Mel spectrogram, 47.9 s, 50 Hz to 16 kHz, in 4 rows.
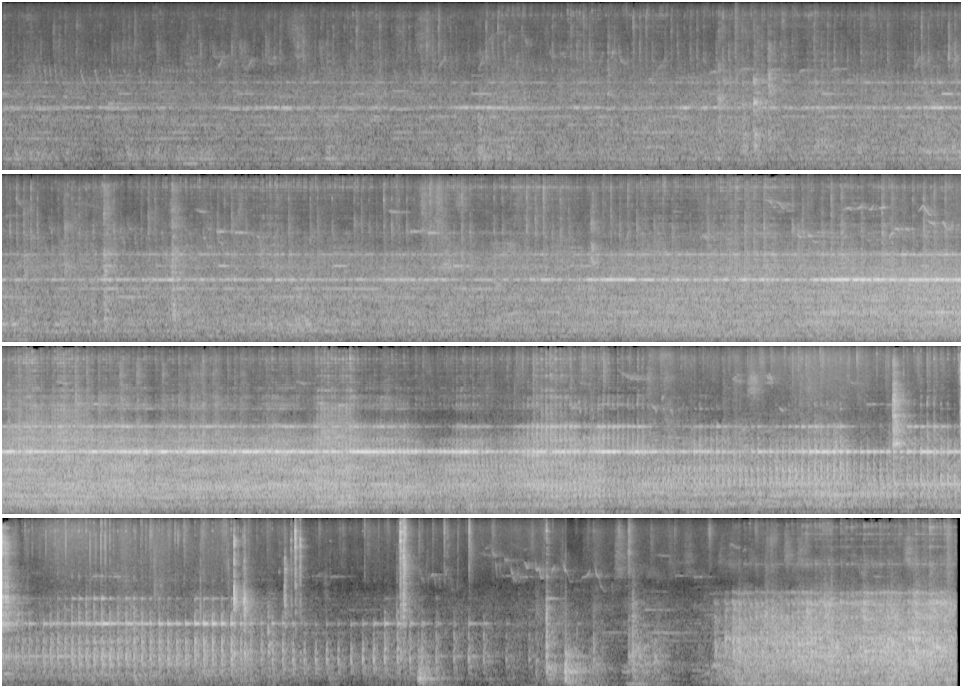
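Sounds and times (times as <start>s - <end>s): funicular car high whine: 0.0s - 47.9s
rhythmic metallic clicking: 0.0s - 47.9s.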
